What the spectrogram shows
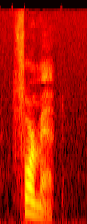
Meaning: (noun) 1. The layout of a publication or document 2. The form of presentation of something
- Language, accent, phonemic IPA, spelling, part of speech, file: English, US, /ˈfɔːɹ.mæt/, format, noun / verb, En-us-format.ogg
